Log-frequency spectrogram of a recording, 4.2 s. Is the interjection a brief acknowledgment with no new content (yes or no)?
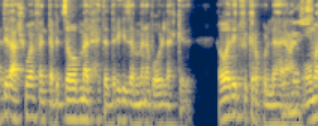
yes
